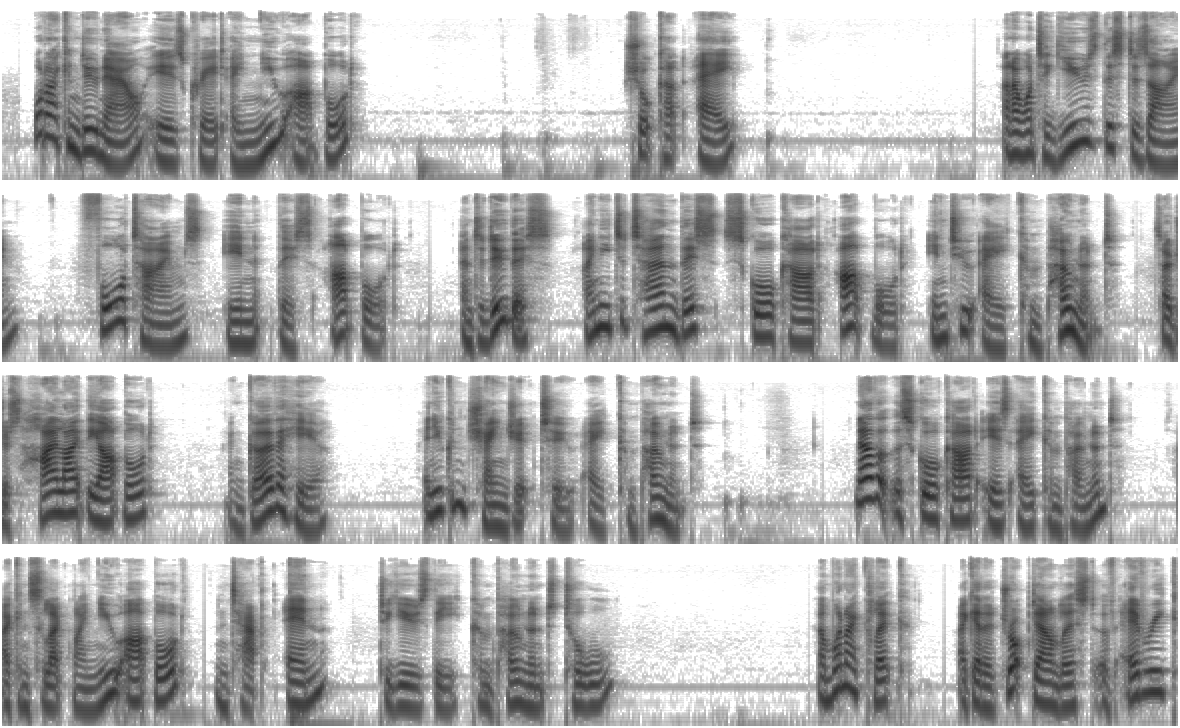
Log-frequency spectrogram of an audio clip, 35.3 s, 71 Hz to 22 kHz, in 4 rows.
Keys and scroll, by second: 4.7 a, 28.6 n.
